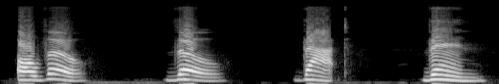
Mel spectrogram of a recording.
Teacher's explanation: phonetics the voiced Dental fricative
